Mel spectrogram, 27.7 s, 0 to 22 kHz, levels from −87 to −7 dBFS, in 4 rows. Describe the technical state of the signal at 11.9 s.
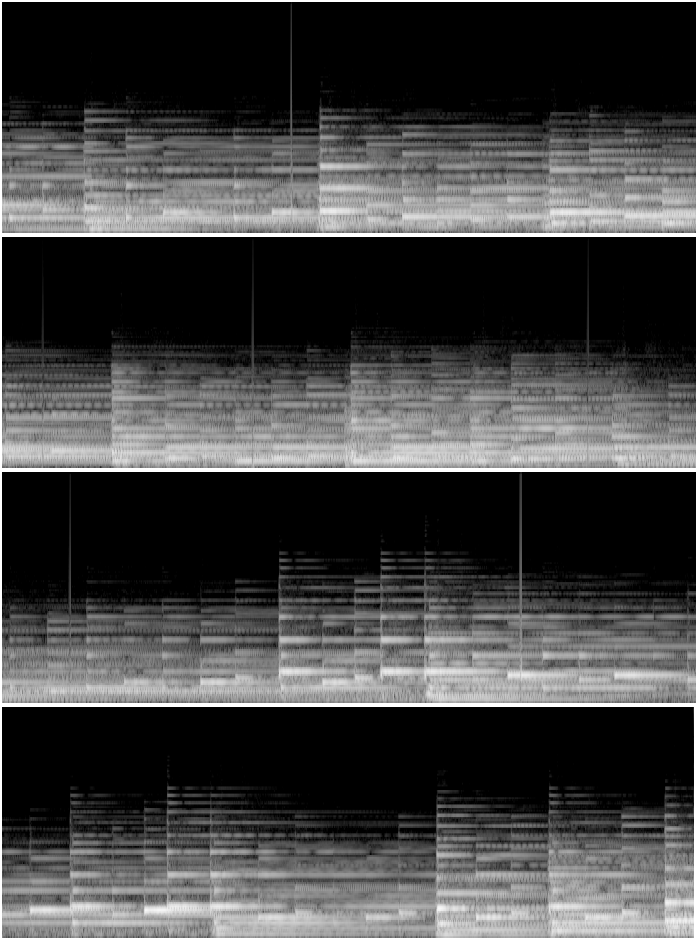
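At 11.9 s the music plays through intact, with no dropout, click, distortion or other fault at that moment.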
